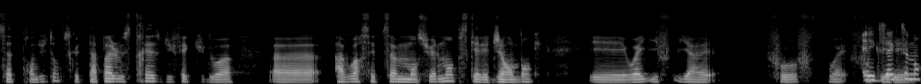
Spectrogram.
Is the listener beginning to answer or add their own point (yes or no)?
yes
